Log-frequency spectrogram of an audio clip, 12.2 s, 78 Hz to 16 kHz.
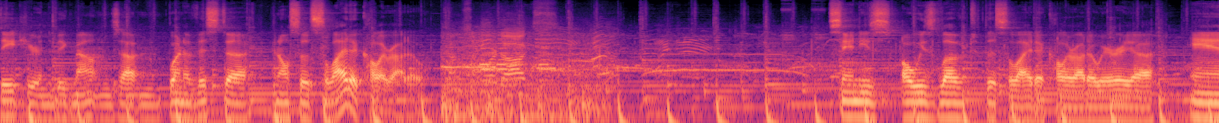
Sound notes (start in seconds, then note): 5.4 people chattering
